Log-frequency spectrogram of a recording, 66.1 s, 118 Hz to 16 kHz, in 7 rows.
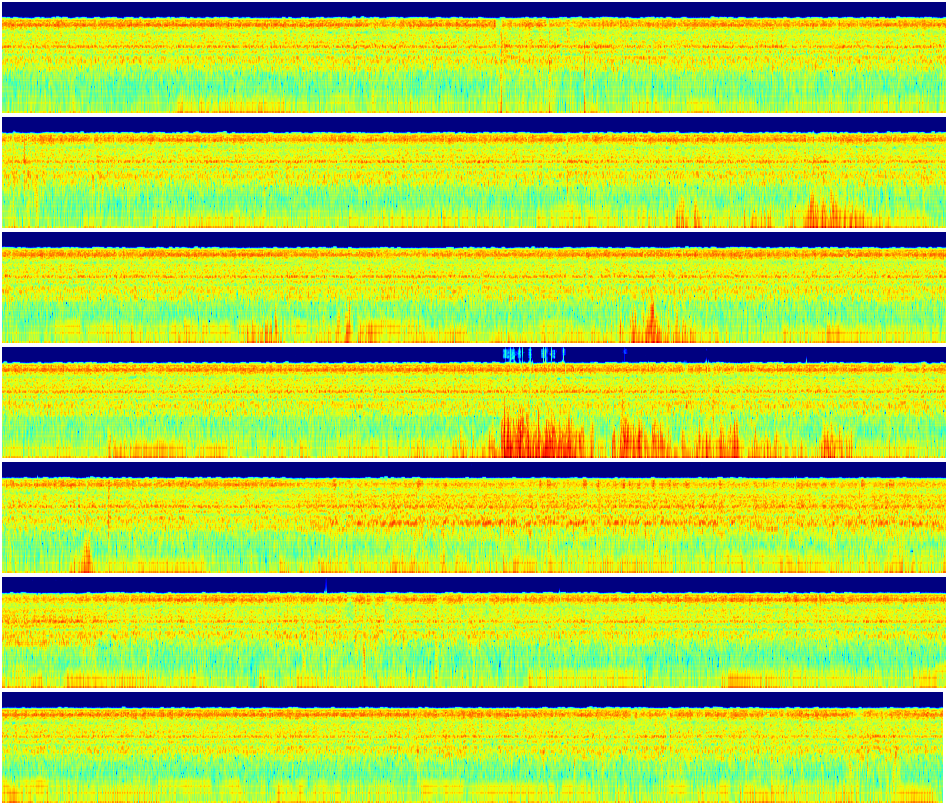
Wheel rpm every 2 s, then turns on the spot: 110, 110, 110, 110, 110, 110, 110, 120, 120, 120, 120, 120, 110, 110, 110, 110, 110, 110, 120, 120, 120, 120, 110, 120, 120, 120, 120, 110, 120, 120, 120, 120, 120.
none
